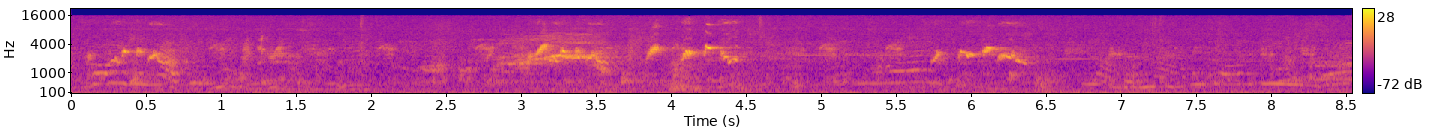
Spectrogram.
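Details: Bulbul trapping scene: red-whiskered bulbul gives bright, bubbly whistled phrases and quick chirps in several clustered bursts, over a quiet hiss with faint lower notes.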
